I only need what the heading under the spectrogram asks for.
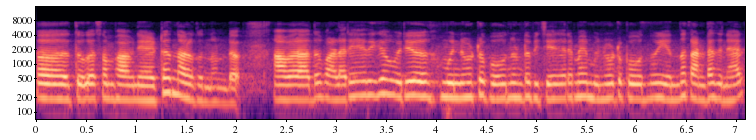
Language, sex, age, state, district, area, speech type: Malayalam, female, 30-45, Kerala, Kollam, rural, spontaneous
